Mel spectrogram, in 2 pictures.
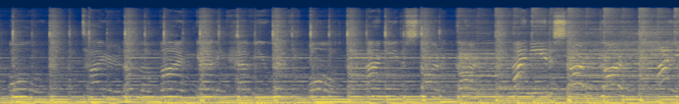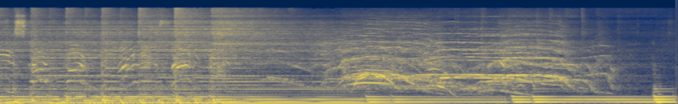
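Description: Live band playing a wordless passage: electric guitar strummed in a steady rhythm over held low notes. About thirteen seconds in, many overlapping sliding vocal sounds rise over the music for a few seconds.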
